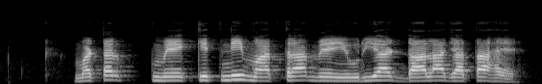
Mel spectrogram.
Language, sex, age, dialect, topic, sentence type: Hindi, male, 25-30, Awadhi Bundeli, agriculture, question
